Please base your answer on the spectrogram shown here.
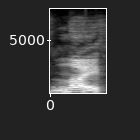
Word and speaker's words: knife: Can you blah blah blah this knife, this is not knife, this is knife, into the cupboard please? Knife diye okunmuyor arkadaşlar. Knife diye okunuyor. Burada K sessiz K.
